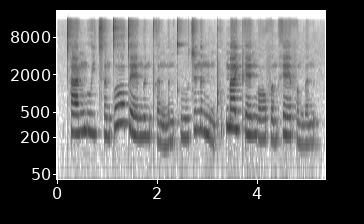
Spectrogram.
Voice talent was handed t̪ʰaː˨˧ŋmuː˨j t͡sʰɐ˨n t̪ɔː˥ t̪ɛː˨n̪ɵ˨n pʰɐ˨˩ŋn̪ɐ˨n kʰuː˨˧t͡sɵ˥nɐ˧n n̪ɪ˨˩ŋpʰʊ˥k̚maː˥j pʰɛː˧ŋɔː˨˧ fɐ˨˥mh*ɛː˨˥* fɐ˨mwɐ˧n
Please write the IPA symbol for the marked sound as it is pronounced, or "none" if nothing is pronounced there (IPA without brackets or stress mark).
ɛː˧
